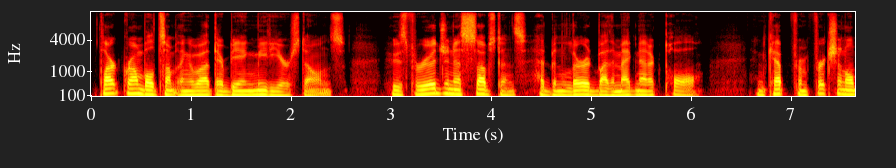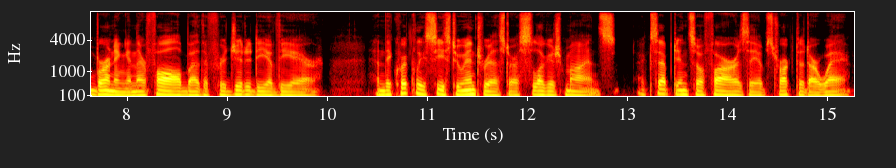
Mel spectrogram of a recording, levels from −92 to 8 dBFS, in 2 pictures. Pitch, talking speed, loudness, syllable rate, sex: 115 Hz, 195 wpm, -18 LUFS, 5.9 syllables/s, male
